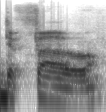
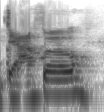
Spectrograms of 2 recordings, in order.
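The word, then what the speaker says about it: Dafoe: of right now william defoe actually though and everybody's been pronouncing it wrong for the past 40 years i just learned that wait what is it william daffo huh that's done whatever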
